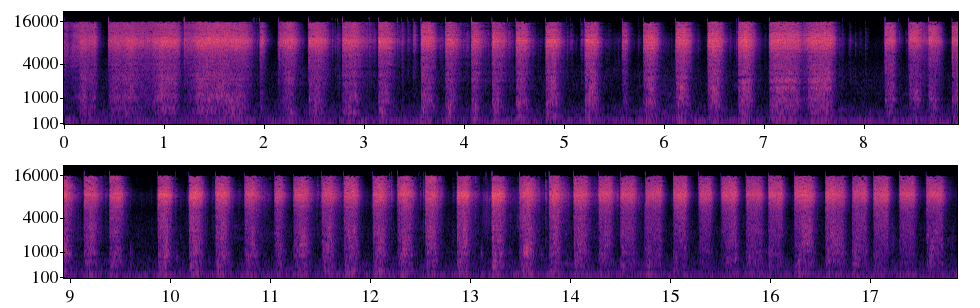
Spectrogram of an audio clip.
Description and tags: Aerosol spray can - Binaural
Here's a short recording of an aerosol spray can recorded with a binaural setup.
** USE HEADPHONES FOR THIS RECORDING**
spray-can, air-freshener, field-recording, aerosol, binaural-imaging, headphones, binaural, dummy-head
